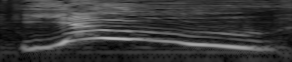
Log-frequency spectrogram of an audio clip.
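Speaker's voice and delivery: very high, loud drawn-out "yo" howl; coyote yell. Retold or imitated. Campers waking everyone late at night, coyote yelling. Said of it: "doing, like, coyote yells".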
